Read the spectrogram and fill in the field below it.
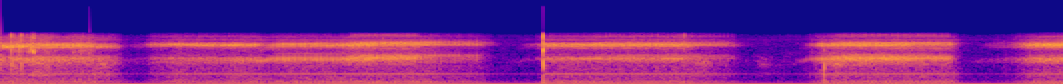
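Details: At night in a swimming pool, tree frogs give drawn-out rasping croaks lasting up to two seconds, alternating with brief pauses, plus a sharp click near the middle over a constant low background hum.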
